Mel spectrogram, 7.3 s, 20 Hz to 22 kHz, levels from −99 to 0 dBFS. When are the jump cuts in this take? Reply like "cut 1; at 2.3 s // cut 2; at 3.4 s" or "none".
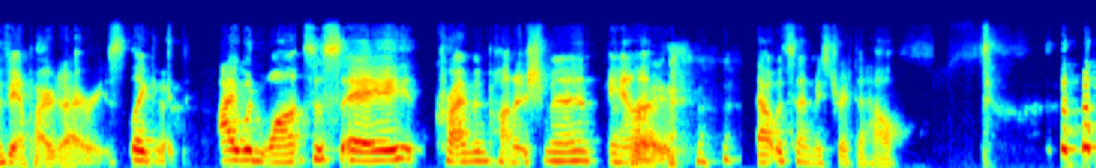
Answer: cut 1; at 2.8 s // cut 2; at 4.9 s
